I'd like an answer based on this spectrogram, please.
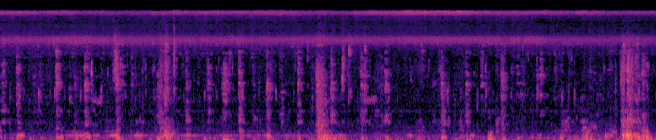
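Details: Blind raccoon in Anapa making short snuffling grunts and chuffs at irregular intervals, with a louder pig-like grunt near the end, over a faint steady hum and soft handling noises.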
